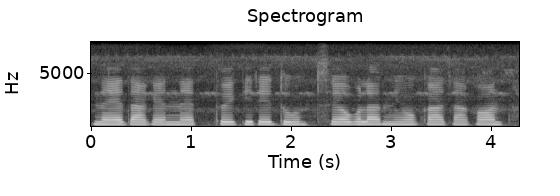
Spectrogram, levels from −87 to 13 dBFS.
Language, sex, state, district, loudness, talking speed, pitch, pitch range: Chakma, female, Tripura, Dhalai, -15 LUFS, 125 wpm, 215 Hz, 215-220 Hz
